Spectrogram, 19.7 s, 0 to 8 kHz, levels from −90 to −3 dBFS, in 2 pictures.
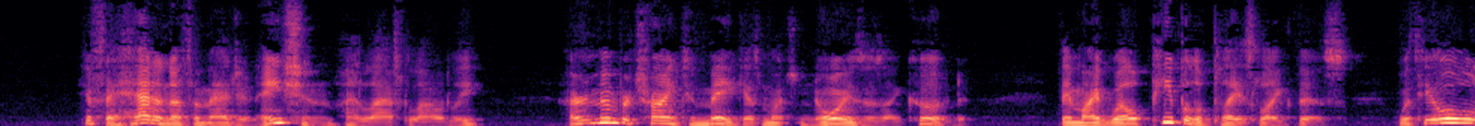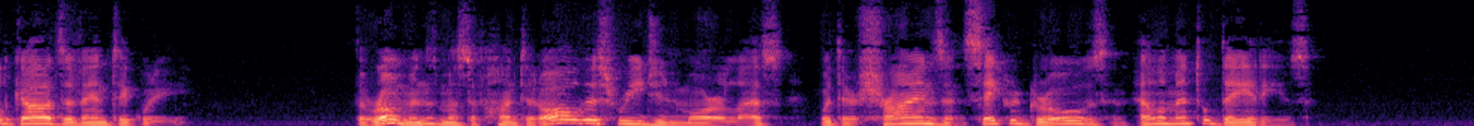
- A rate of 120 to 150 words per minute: No, average, 160 wpm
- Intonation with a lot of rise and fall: Yes, wide, 7.1 semitones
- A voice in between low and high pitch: Yes, medium, 145 Hz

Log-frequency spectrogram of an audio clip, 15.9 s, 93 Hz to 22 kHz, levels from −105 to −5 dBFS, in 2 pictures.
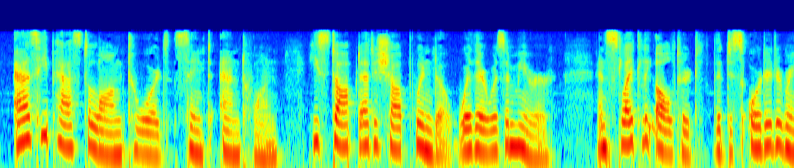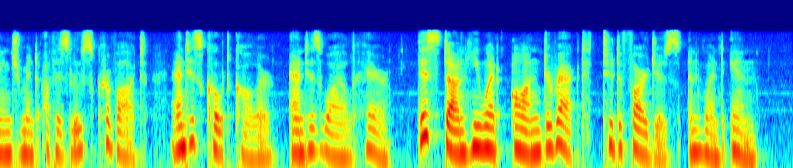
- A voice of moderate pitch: Yes, medium, 170 Hz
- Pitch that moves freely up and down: No, average, 3.9 semitones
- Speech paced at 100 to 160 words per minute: No, average, 180 wpm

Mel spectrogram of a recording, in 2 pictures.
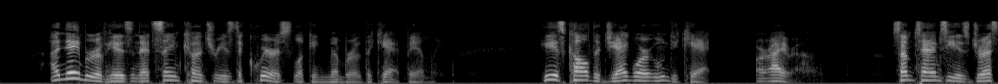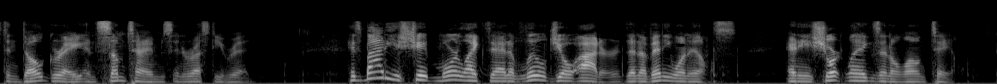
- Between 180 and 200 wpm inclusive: Yes, average, 185 wpm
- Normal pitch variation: No, wide, 6.3 semitones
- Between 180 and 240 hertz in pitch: No, medium, 145 Hz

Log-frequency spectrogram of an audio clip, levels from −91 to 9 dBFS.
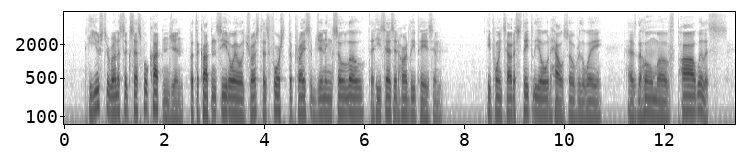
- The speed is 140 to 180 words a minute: No, average, 200 wpm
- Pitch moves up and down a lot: No, average, 3.4 semitones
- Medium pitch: No, low, 110 Hz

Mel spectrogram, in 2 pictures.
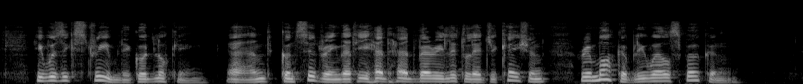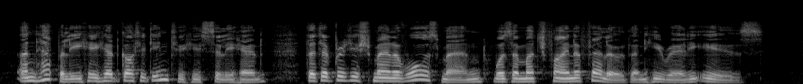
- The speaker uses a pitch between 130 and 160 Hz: Yes, medium, 140 Hz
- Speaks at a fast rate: No, average, 155 wpm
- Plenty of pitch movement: Yes, wide, 6.8 semitones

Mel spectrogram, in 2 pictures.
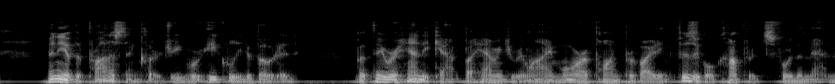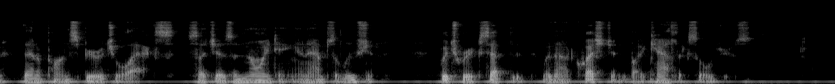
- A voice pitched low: Yes, low, 120 Hz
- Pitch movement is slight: Yes, narrow, 1.3 semitones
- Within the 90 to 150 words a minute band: Yes, average, 145 wpm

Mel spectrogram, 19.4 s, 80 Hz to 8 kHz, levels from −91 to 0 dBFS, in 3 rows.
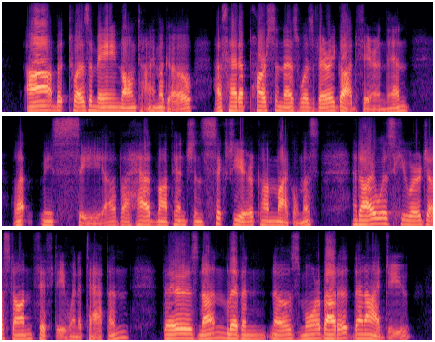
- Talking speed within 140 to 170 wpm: Yes, average, 150 wpm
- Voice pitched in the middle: No, low, 115 Hz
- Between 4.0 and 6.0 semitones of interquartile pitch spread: No, average, 2.8 semitones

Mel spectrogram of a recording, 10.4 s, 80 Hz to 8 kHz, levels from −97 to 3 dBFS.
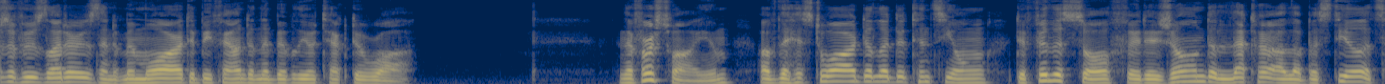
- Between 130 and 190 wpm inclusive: No, average, 200 wpm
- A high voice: No, medium, 140 Hz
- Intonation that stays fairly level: No, average, 3.9 semitones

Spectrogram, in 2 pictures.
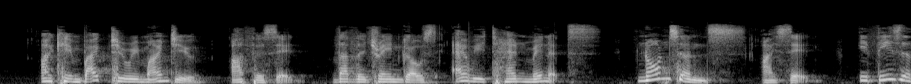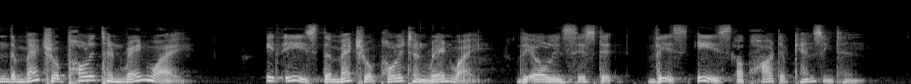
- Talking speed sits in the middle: No, slow, 125 wpm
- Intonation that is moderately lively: No, wide, 6.1 semitones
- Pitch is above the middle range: No, low, 125 Hz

